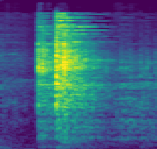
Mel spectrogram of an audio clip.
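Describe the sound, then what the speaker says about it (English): A spoon briefly scrapes and clinks in a bowl, mixing white sugar and cocoa for chocolate icing; one short, close clatter rings out and fades over about a second. "Now, I'm going to mix that together just to get it"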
